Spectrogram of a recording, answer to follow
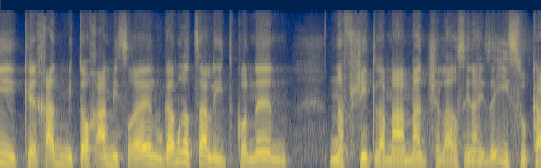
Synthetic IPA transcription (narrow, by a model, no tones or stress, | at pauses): ikeːχad̪mito̞χamisʁae̞luɡamʁat͡salehit̪ko̞ne̞nː | afʃitlamaːmad̪ʃe̞laʁsinajzeisuka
